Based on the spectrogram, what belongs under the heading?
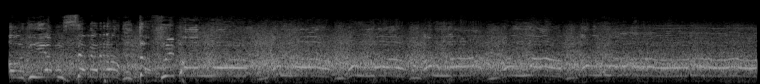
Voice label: goal arabic, live football scores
